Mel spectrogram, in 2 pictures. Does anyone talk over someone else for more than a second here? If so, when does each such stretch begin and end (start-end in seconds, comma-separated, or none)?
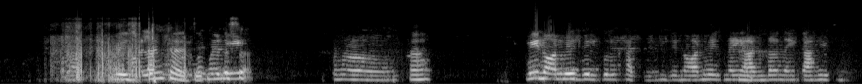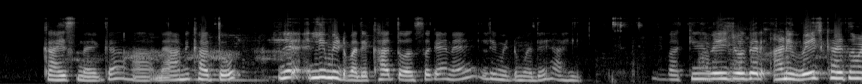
0.7-2.4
